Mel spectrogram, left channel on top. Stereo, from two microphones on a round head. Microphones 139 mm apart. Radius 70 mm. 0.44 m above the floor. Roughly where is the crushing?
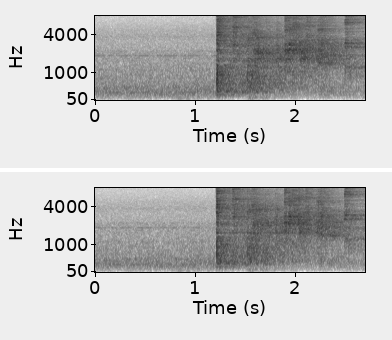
Right.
